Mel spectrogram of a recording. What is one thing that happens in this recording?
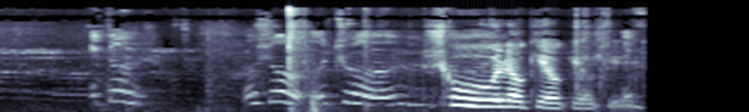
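A little girl babbles in a small high voice.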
